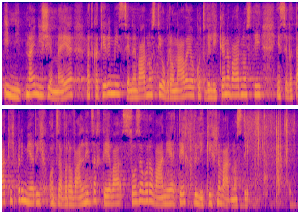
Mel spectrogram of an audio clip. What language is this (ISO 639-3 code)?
slv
